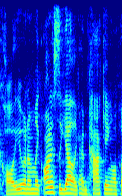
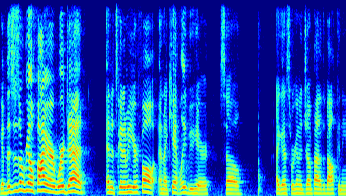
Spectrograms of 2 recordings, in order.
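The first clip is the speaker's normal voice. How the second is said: usual speaking voice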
